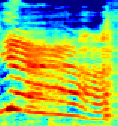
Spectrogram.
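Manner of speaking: loud, high crowd whoop; cheer. Acted. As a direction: cheer them on. Kids cheer at meeting.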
